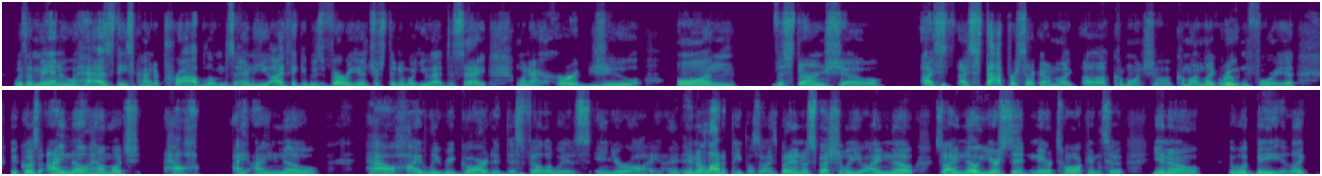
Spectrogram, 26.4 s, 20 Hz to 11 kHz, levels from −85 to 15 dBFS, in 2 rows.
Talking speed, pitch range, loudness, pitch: 215 wpm, 110-150 Hz, -28 LUFS, 130 Hz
